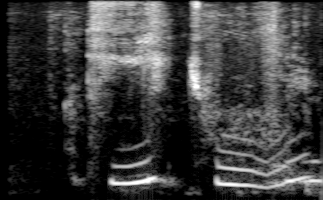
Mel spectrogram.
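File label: "zi3 shu3", Mandarin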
